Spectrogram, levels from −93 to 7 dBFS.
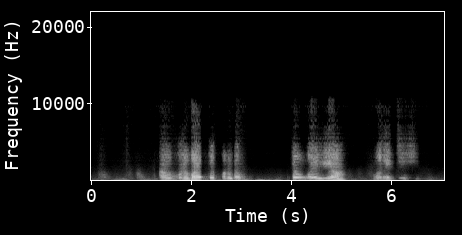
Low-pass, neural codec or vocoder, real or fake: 10.8 kHz; codec, 44.1 kHz, 0.9 kbps, DAC; fake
